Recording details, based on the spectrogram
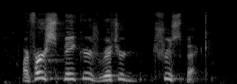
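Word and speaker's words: Trzupek: Our first speaker is Richard Truspeck. Did I pronounce that right? You just ignore that Z. Okay. Truspeck, a chemist who specializes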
